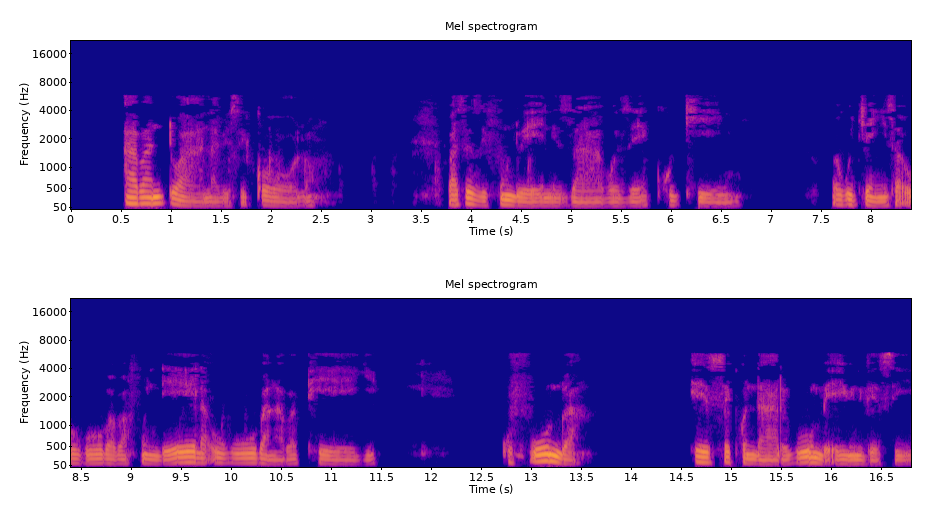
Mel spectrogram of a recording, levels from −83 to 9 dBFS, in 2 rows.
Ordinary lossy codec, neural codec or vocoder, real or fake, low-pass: MP3, 24 kbps; vocoder, 44.1 kHz, 128 mel bands every 256 samples, BigVGAN v2; fake; 7.2 kHz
